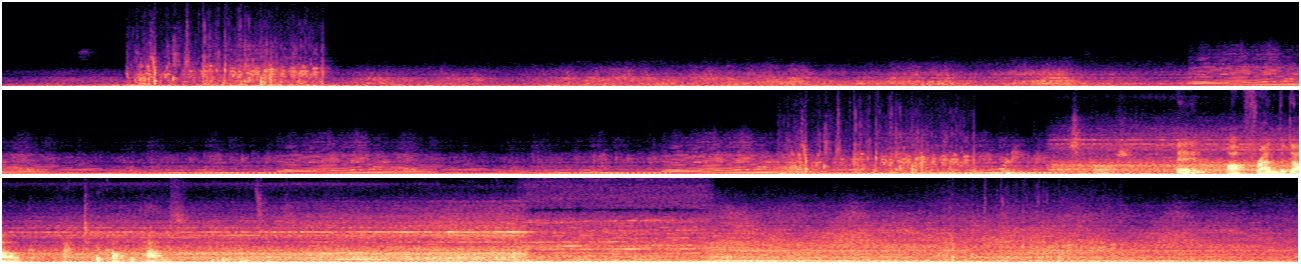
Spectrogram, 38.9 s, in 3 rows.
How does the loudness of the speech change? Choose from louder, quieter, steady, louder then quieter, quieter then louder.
louder then quieter.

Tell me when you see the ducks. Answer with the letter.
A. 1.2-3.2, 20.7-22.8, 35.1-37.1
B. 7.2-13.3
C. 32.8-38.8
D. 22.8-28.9
A.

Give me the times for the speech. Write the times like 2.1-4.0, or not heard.
22.8-28.9.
